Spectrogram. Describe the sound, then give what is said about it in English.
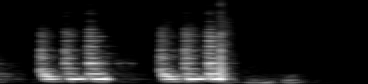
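A phone call rings twice in quick succession, each buzzy, warbling burst made of rapid pulses, then a soft low thump trails off. Fairly quiet, with no one speaking. “Can you guys hear it ringing? Now it's ringing.”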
